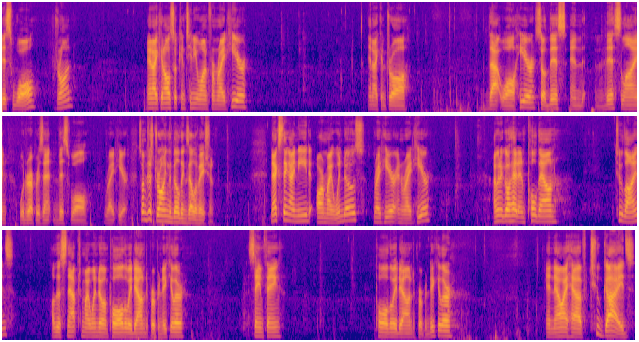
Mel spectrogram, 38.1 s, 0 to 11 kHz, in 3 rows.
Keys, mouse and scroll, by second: 2.7 click, 4.7 click, 6.9 click, 8.3 click, 9.0 Return, 10.3 click, 12.4 shift+click, 18.1 click, 23.5 click, 24.1 middle click, 26.0 click, 27.4 click, 28.2 Return, 30.6 click, 32.5 click, 34.1 click, 35.0 Return, 35.8 middle click, 35.9 middle click, 36.0 middle click, 36.4 middle click, 36.9 middle click, 37.1 middle click.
